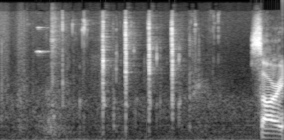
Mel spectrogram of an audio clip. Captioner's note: clicks tongue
